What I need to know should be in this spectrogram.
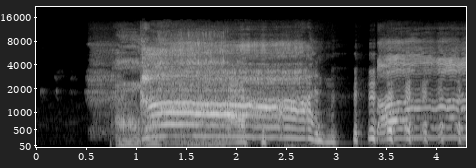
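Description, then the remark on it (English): A person does a loud goat-bleat impression: a long, wavering nasal cry, a brief break, then a shorter bleat with a quick, shaky tremolo. “Sorry, that was the goat. That was the goat version.”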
